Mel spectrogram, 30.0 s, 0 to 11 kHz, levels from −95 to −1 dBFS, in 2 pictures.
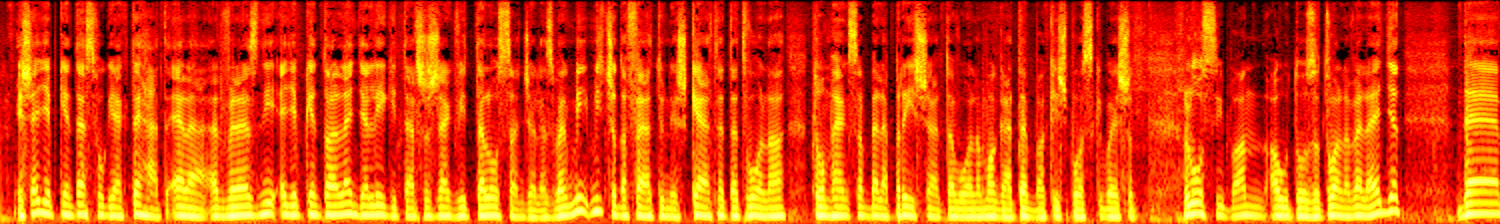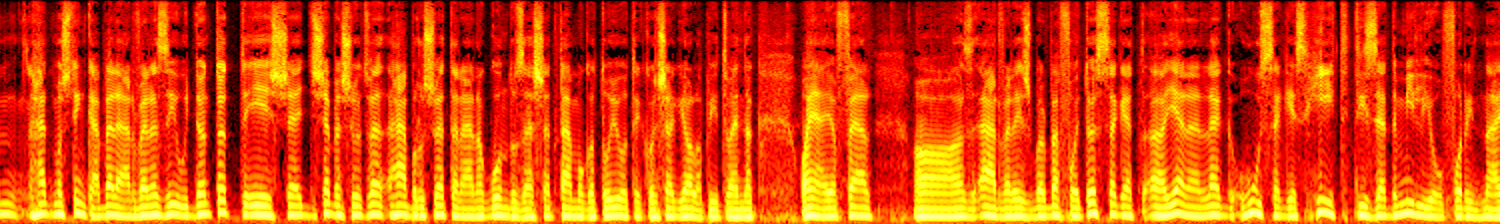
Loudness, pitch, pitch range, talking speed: -15 LUFS, 125 Hz, 115-140 Hz, 120 wpm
